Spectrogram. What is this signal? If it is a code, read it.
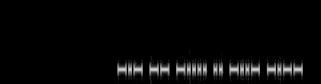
Morse code, heard as a keyed tone, about 47 wpm, 700 Hz. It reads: KM6IXY
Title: USA Call Signs - 6 Characters - 2x Character Spacing - 45wpm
